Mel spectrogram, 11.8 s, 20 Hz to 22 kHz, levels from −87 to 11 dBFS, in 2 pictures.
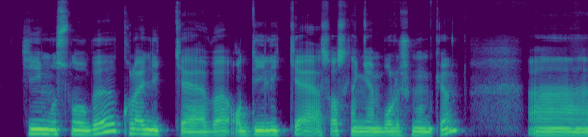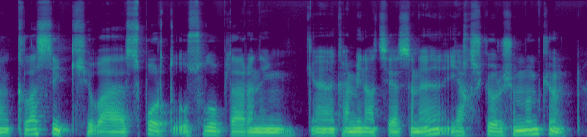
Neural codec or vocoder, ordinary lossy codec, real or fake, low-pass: none; none; real; none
